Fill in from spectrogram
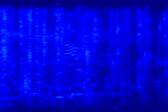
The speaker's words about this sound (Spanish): Dale fuerte el aplauso a Cristo en esta mañana. Y a su nombre.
